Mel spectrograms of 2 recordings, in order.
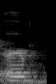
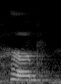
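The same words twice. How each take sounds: First: The h at the start is silent. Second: The h at the start is pronounced. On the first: This is the speaker's own everyday way of saying it. "I say herb" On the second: This is the British-school way of saying it. "they pronounce their H's, so they say herb"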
